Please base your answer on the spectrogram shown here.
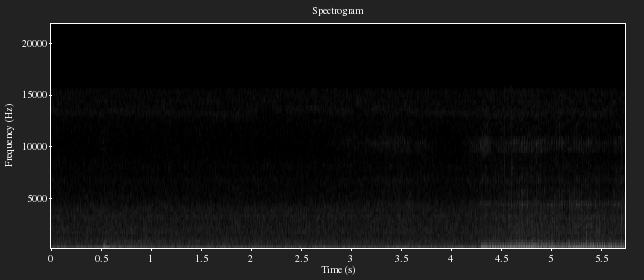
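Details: Sleeping French bulldog: near silence for four seconds, then a loud, gravelly snore begins and continues to the end.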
